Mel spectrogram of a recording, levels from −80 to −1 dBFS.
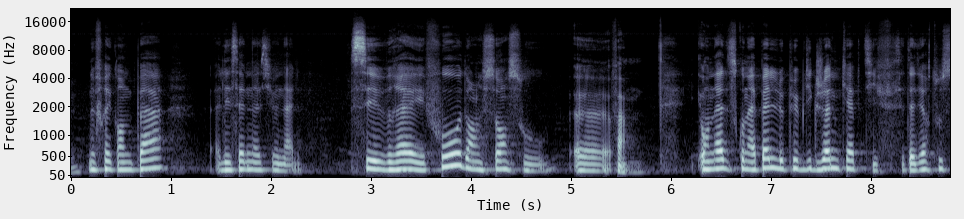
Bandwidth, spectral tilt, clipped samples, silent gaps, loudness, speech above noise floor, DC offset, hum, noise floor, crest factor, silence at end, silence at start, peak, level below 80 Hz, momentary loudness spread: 16 kHz; -5.5 dB/octave; under 0.1%; none; -19 LUFS; 25 dB; under 0.1%; none; -43 dBFS; 18 dB; 0 s; 0 s; -2 dBFS; -66 dBFS; 12 LU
